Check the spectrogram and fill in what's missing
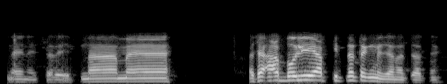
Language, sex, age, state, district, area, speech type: Hindi, male, 30-45, Bihar, Darbhanga, rural, conversation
